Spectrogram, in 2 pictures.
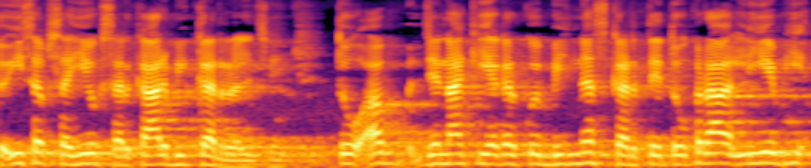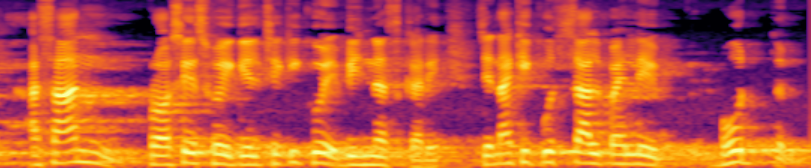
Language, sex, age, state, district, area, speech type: Maithili, male, 18-30, Bihar, Purnia, urban, spontaneous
